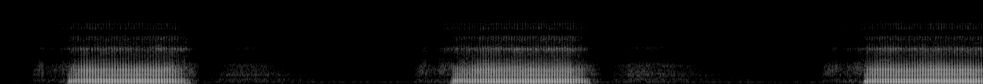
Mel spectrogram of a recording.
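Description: Loud, rattling snores on each breath in, with quieter breaths out, about 14 breaths a minute: snoring.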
